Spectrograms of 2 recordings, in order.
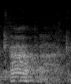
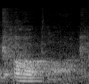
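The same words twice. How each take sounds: First: The long vowel has a front quality. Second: The long vowel has a back quality. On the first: "Australians say car park, car park, ah, ah, ah, front quality" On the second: "When we say car park in London, in R P"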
